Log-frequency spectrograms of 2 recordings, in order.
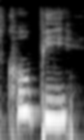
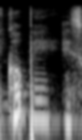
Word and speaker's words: cope: palabras de inglés la la e es muda siempre no es copy ni cop es Cope vale aquí es light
